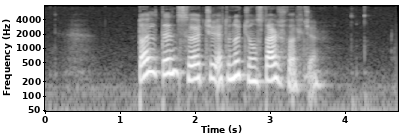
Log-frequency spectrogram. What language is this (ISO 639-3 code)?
fao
